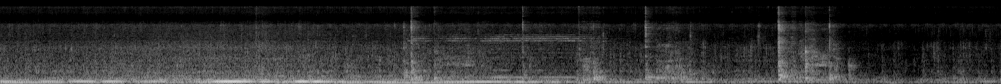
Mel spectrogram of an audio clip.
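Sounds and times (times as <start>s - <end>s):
gas burner rumbling: 0.0s - 10.0s
sauce simmering: 0.0s - 10.0s.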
